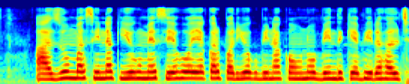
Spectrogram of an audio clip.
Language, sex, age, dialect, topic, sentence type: Maithili, male, 25-30, Bajjika, agriculture, statement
